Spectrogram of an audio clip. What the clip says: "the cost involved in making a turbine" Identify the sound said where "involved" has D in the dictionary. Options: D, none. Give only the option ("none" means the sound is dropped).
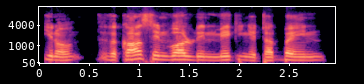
D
